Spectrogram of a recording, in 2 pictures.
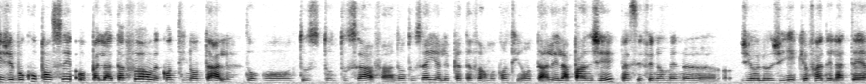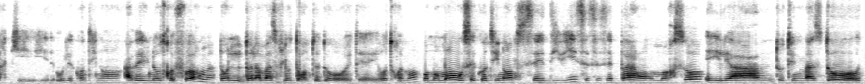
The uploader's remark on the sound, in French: Je suis au téléphone. Réalisatrice confinée sur l'île de Lanzarote.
